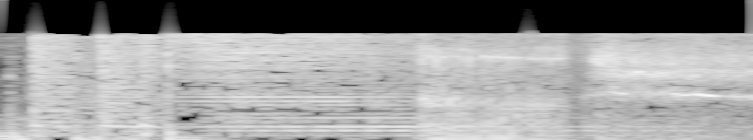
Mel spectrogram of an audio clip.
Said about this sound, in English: Yes, definitely. That was a snoring sound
